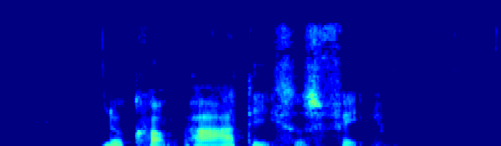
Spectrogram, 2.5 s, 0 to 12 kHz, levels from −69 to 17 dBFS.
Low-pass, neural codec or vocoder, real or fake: 9.9 kHz; none; real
